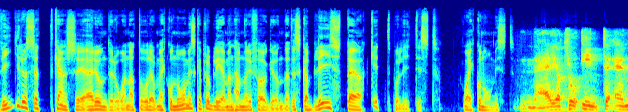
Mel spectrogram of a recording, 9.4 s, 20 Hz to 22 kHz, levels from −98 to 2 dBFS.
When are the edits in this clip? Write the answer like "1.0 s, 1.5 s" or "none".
4.3 s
